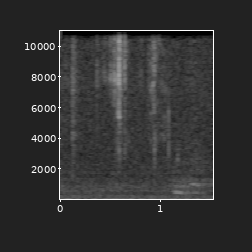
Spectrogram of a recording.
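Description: Scissors snip through Dollar Tree photo album cover material to trim a mitered edge, giving a few quiet, short cuts over low room hum.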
